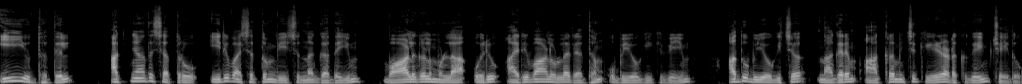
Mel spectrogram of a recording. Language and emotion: Malayalam, neutral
